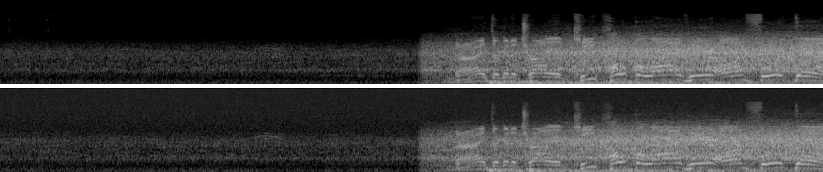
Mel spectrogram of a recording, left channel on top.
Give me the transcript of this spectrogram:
All right, they're going to try and keep hope alive here on 4th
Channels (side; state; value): right; noise; hiss, 19 dB below the sound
